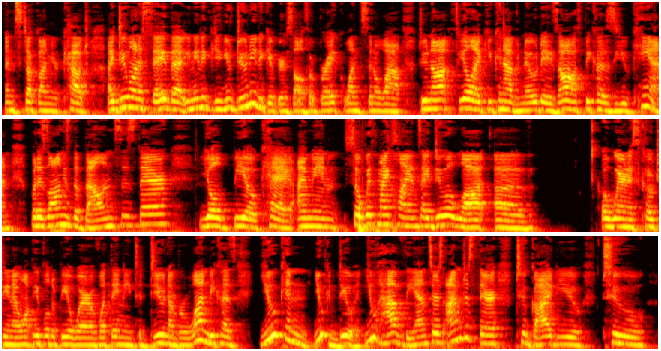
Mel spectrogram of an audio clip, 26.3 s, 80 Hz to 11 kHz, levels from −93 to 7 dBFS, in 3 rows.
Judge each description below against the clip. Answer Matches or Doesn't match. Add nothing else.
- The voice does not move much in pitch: Doesn't match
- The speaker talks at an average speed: Doesn't match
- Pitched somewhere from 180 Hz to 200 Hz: Matches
